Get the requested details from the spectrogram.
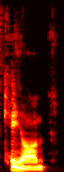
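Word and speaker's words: Chaon: I believe it's Kahan. It's spelled like chaos, but with an N instead of an S.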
